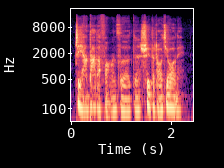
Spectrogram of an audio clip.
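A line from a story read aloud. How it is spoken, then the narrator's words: Astonished whisper. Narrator (Chinese): 京俊这长居山林的小子更是看得目瞪口呆，凑到项少龙耳边低声说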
